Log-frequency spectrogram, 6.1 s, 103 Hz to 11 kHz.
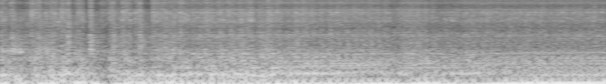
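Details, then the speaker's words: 1950 Ford F1 with Flathead V8 8BA after replacing the leaking exhaust manifold gasket and the missing header bolts, about 45°F outside: deep, smooth, even idle burble with no ticking or puffing; now quiet and healthy. "oh yeah nice and quiet quite happy about that"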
